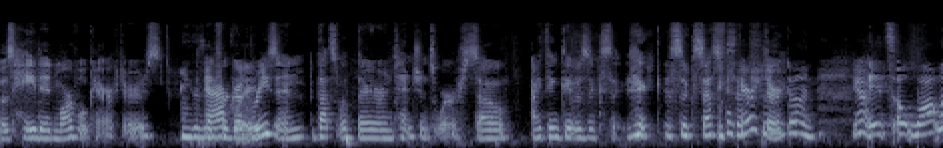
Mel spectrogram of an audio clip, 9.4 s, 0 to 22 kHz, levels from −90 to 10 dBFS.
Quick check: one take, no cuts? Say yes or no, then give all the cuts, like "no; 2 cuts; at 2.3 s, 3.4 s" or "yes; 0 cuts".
yes; 0 cuts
